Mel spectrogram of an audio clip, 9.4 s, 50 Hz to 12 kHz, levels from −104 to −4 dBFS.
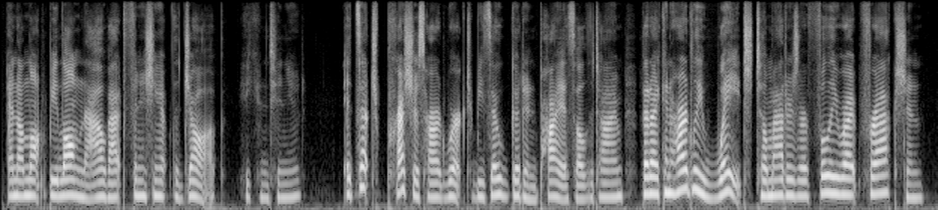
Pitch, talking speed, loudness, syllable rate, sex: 210 Hz, 250 wpm, -20 LUFS, 5.9 syllables/s, female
